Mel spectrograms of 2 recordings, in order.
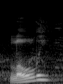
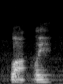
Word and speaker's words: loli: Lowly is I hope that's how you say it. Lolli. Oh, Lolli cuz like Lollipop. Got it. Lolly characters.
